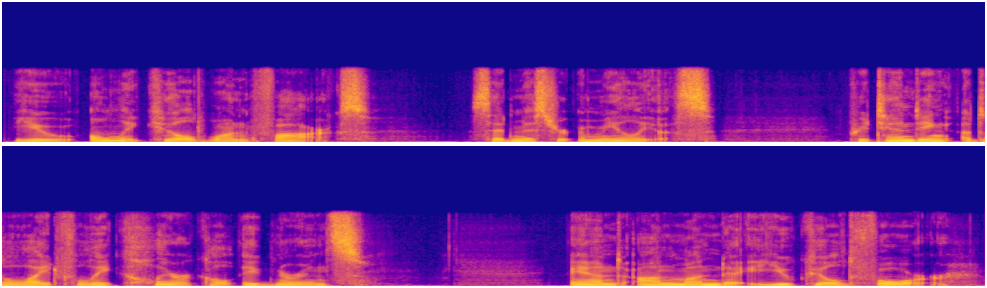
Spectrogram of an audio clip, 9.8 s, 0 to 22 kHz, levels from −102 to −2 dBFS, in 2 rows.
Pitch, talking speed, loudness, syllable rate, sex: 180 Hz, 115 wpm, -18 LUFS, 4.9 syllables/s, female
